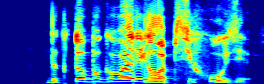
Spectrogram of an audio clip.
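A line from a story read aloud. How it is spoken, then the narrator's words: Snorting. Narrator (Russian): фыркнула я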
